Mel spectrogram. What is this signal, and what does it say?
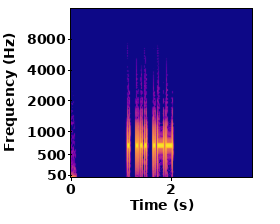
Morse code, heard as a keyed tone, about 28 wpm, 700 Hz. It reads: ESW
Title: USA Call Sign Postfixes - 3 Letters 28wpm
